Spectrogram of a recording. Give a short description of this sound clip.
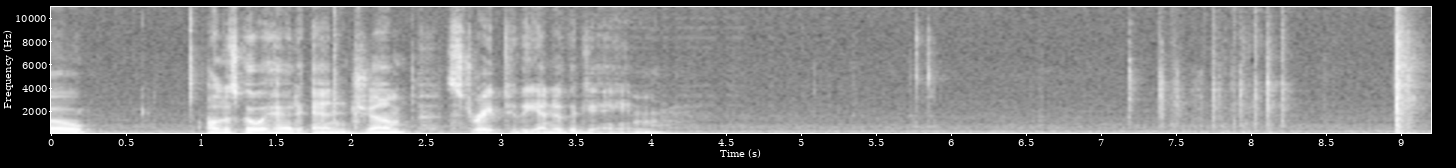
A man speaking, a mouse clicking and keyboard keys clicking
